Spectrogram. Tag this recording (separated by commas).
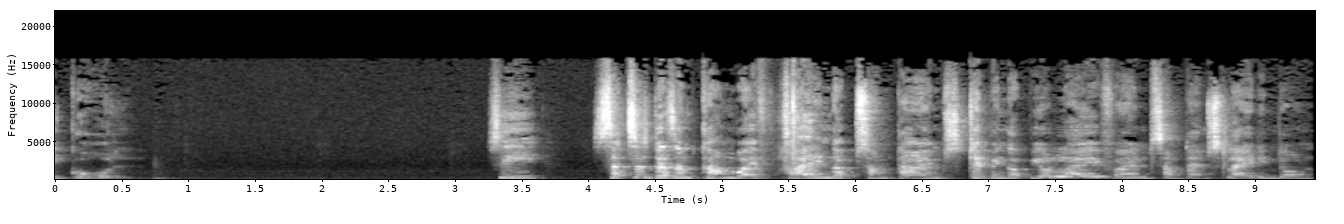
man speaking, Speech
